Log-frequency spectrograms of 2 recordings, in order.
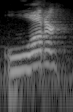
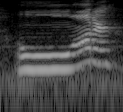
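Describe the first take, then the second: First: "Water" with an open "ah" vowel, high and loud; "Water" as a raised, questioning "wah-ter"; accent test word. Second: "Water" with a rounded "aw" vowel; "Water" as a drawn, questioning "waw-ter"; accent test word. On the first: Demonstrates own accent on test word. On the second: Second take of accent test word. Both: Shown as a demonstration.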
